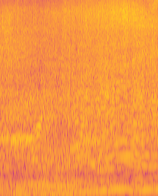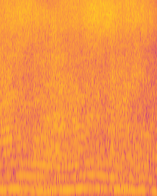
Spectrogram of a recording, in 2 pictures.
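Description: Folk-racing (jokkis) car's engine revving on a gravel track, its note rising and falling throughout, with a rush of gravel and tyre noise in the middle seconds.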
